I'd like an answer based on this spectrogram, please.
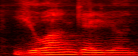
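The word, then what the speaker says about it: εὐαγγέλιον: 근데 헬라어에 12권짜리 언어 사전이 있는데 편저자 이름을 따라 키텔 사전이라고 하는데 이 사전에 보면 유앙겔리온 뜻이 많은데 그 중에 하나 주목할 것은 전쟁에서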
